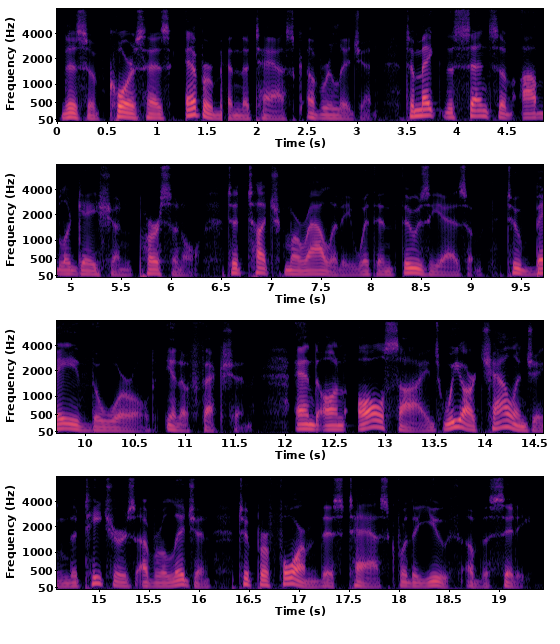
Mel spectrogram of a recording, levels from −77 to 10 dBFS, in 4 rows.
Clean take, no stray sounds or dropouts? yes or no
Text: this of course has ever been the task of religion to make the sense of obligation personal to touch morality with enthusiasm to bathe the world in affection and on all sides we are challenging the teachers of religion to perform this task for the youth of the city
no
